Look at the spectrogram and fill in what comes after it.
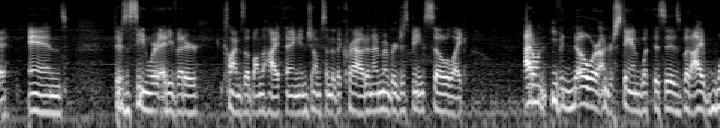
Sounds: Speech, Music

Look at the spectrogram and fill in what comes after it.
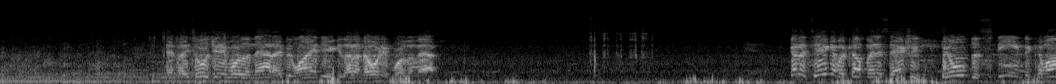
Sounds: Speech, Vehicle

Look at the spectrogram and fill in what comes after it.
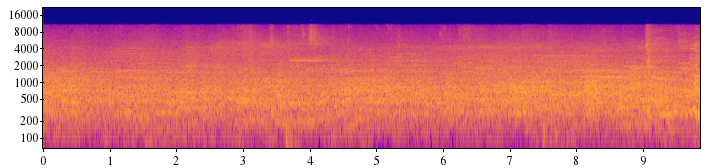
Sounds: Speech

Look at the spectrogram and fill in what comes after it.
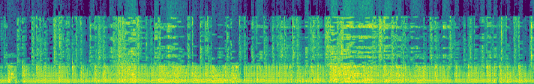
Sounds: Musical instrument, Guitar, Plucked string instrument

